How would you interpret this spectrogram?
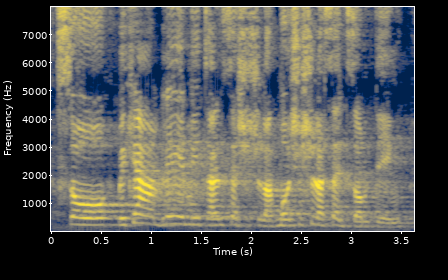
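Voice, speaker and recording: A woman's voice: on the high side, brisk, reverberant, big-room sound. A Jamaican woman ranting casually and bluntly, swearing freely and acting out little exchanges as she talks. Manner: blunt, profane, animated storytelling with mimicked exchanges. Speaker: vlogger. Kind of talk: casual rant to camera.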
